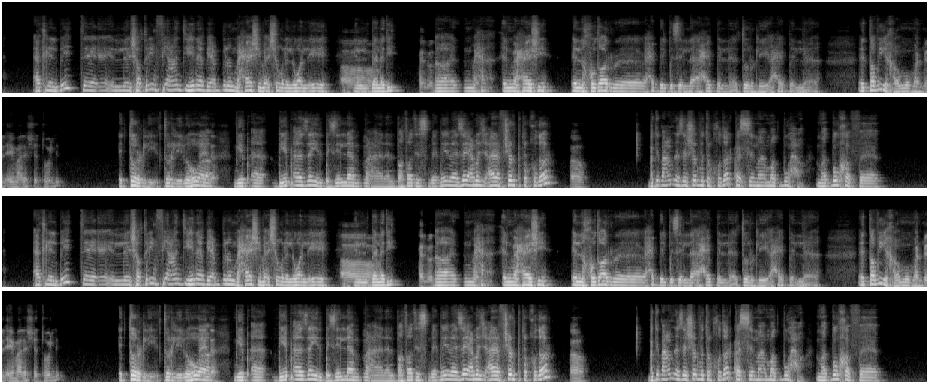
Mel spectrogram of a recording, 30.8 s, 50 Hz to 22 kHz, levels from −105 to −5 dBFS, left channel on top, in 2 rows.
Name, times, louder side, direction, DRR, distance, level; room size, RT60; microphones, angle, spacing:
voice 1, 0.5-5.4 5.9-6.5 7.2-9.1 9.5-13.6 14.3-15.3 17.5-18.9 19.3-24.6 26.2-30.0, right 2 dB, 25° right, 0.6 m, -30 dB
voice 2, 5.6-6.3 7.0-7.3 7.9-8.0 14.9-16.4 18.7-19.0 24.9-25.1 27.6-27.8, right 5 dB, 90° right, 0.5 m, -41 dB
3.8 x 3.1 x 4.5 m
head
